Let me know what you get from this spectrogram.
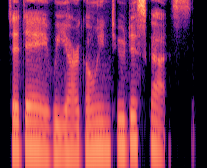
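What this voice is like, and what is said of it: Flat monotone delivery. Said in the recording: “talks in a monotone voice and makes you fall asleep ... tone of voice can make you fall asleep ... Inflection. Please have some.”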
